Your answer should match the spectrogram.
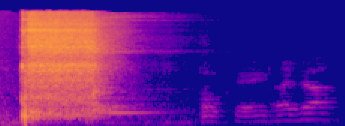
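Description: Short burst of compressed-air hiss, about half a second, from the pneumatic dental injector as the inject button is pressed and the piston drives the heated Flexinylon into the flask; it dies away within a second.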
